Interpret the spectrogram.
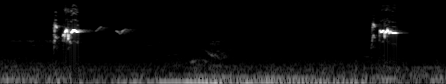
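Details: Male sooty-headed bulbul in forest, used as a decoy for females: two sharp, slurred chirps about three seconds apart, plus a soft faint note between, over quiet low background noise.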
